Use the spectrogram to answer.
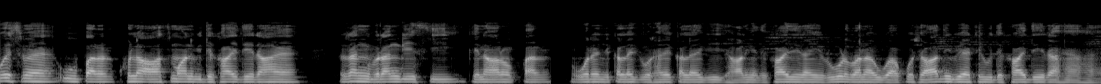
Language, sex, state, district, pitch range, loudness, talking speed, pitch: Hindi, male, Uttar Pradesh, Hamirpur, 110-125 Hz, -25 LUFS, 175 wpm, 115 Hz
